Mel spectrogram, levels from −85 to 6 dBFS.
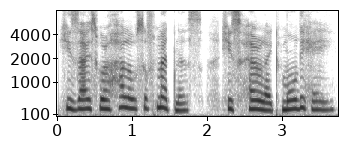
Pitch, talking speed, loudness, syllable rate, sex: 250 Hz, 175 wpm, -16 LUFS, 4.4 syllables/s, female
